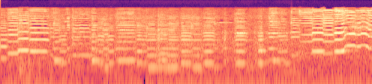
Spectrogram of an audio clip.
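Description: Solo violin playing a quick melody of short bowed notes, sliding up into a final held note near the end. A steady low hum runs underneath.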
